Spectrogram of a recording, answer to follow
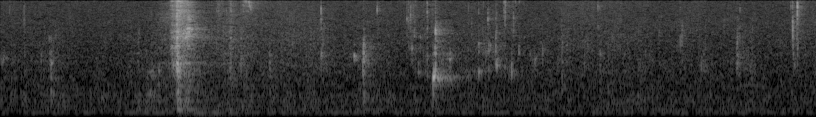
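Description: Faint wet mouth sounds of a ripe, juicy marula fruit being eaten: a few soft clicks and squishes, the clearest about a second in.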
